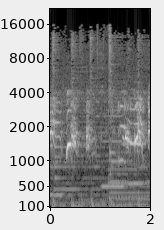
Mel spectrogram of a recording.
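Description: An Ipaca'a bird calls with loud, raucous, honking cries repeated several times in quick succession.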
